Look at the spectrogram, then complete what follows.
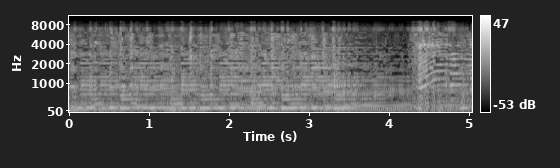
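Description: Background music with held instrumental notes.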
